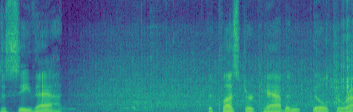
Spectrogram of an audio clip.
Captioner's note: machine motor revving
